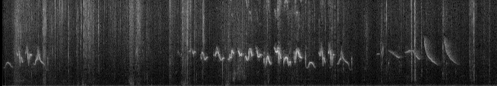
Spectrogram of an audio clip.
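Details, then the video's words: Ultramarine grosbeak singing while fighting in a contest: a fast warbled phrase of slurred, up-and-down whistled notes, then a few separate falling whistles, with clicks and knocks in the background. "Azulão na Campeada brigando"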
